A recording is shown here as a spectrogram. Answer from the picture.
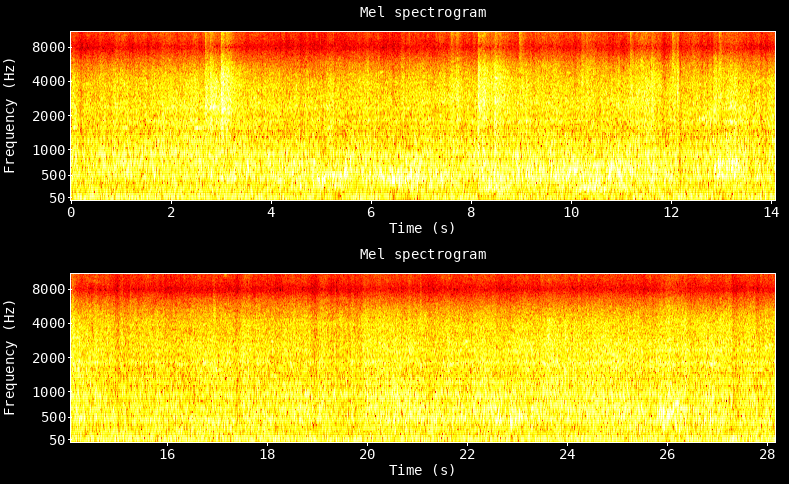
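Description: Ernakulam Duronto Express passenger train in motion: a steady, loud rumble of the coach running along the track, with wheels clicking over the rails now and then.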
